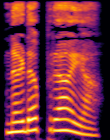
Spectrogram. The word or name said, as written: ನಡಪ್ರಾಯ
